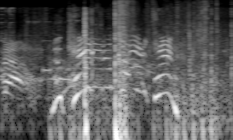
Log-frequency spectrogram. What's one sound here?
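A crossbow fires a bolt with a sharp snap.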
